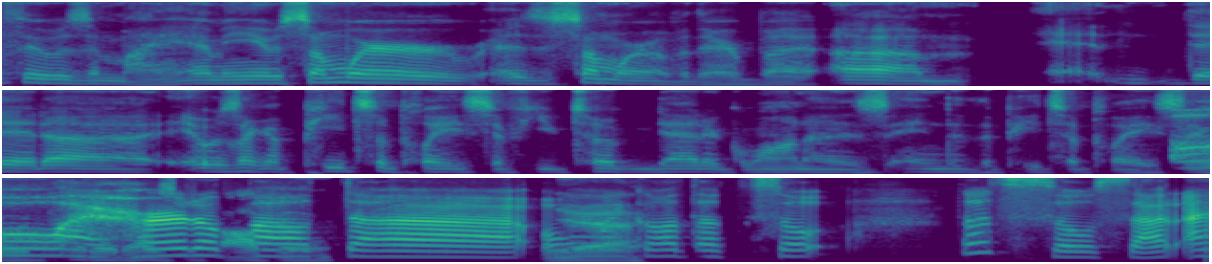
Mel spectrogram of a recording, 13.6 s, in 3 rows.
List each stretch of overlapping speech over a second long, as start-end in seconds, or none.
8.9-10.3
